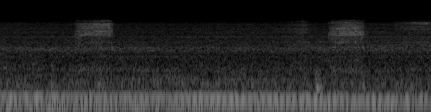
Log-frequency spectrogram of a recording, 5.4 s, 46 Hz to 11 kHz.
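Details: Owl on the evening of March 18, 2016, around 8 PM, as a gopher is delivered to its mate: two harsh, noisy hissing bursts about half a second long, the second louder, over a constant low electrical hum.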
